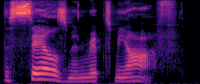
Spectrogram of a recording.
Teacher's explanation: it's a compound noun and we focus on sales, not man.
